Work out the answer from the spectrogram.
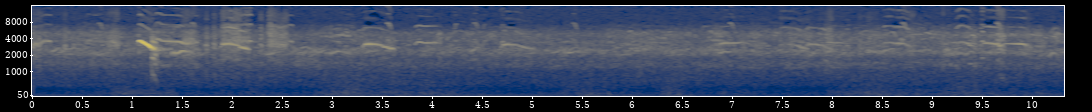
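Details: Close-up Arctic tern anxiety and threat calls directed at an intruder, with chick calls also present: a loud sharp cry early on, then a continuous layered chatter of many birds calling over each other.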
